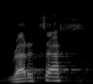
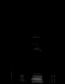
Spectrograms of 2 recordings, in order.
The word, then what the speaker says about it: Raditsas: Raditsas. How close was I? Not very. How do you say it? Radices.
